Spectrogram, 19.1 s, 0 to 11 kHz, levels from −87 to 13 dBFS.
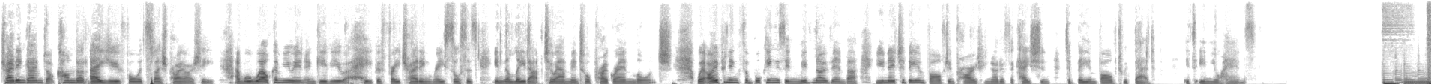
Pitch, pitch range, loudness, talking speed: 190 Hz, 180-215 Hz, -28 LUFS, 160 wpm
